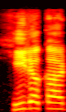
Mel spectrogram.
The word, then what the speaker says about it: Hiraka T: And if you've been enjoying the broadcast, you can find Hiraka T. It's pronounced Hirak, but it's spelled Herrakat.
